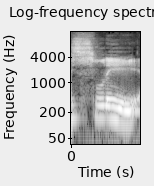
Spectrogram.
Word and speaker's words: Sleigh: Our guest is Sleigh, and that is the correct pronunciation, yes?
